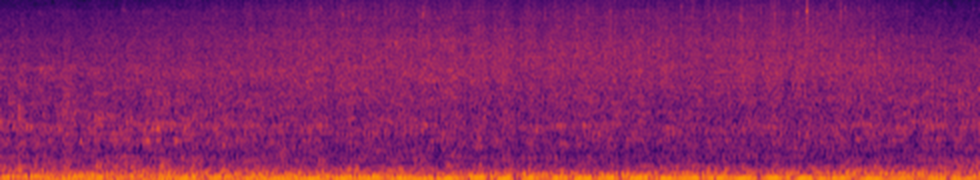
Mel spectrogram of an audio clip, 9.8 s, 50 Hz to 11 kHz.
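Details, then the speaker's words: GMC Sierra 5.3 LS V8 (stated as 2005 or 2006) idling on first startup after a broken lifter was fixed with a BTR Truck Norris cam and LS7 lifters, no muffler: loud deep rumble with slight choppy lope, no ticking or knocking; healthy. "moves because that's too quiet even without a muffler. I can't wait to hear what it sounds like without a, or with a tune."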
